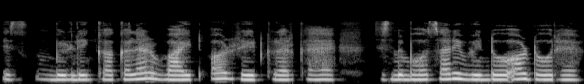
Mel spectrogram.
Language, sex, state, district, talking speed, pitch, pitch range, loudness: Hindi, female, Jharkhand, Ranchi, 165 wpm, 220 Hz, 215-235 Hz, -16 LUFS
